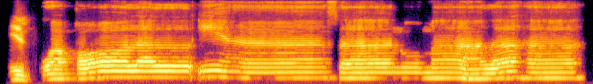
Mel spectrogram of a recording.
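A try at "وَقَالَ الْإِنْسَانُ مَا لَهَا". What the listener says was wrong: Jadi gini, huruf qaf itu kan terdengar bunyinya seperti O kan Faza ya. Nah, kebiasaan kita kalau bilang O itu suka monyong ke depan. Nah, itu tidak.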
